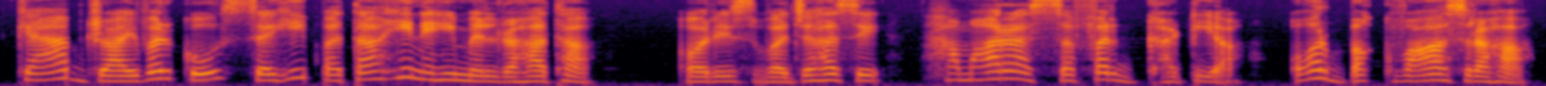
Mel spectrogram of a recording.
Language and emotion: Hindi, disgusted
